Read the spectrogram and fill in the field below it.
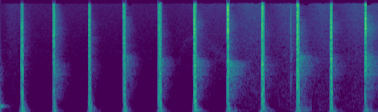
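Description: About eleven loud, sharp hand claps made into a microphone land in a steady, even rhythm, each a crisp slap with a short tail and quiet gaps between, with no one talking.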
